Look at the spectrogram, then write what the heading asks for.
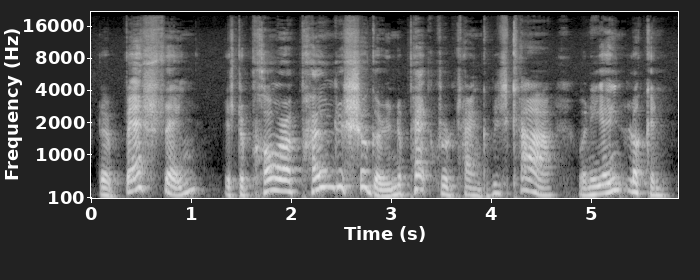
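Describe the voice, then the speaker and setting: A gleeful old man behind the wheel of a taxi, his voice jumping high and loud with excitement, put on by a male narrator. He chatters in a rustic, chortling way, his pitch swooping all over the place. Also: normal speed. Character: old man, cheerful chuckling taxi driver.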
